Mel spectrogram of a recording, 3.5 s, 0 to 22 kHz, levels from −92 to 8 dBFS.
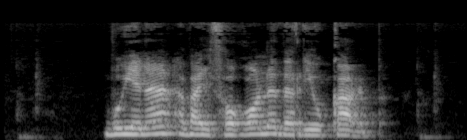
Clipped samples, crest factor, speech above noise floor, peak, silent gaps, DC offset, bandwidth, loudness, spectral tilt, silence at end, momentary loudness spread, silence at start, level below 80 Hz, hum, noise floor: under 0.1%; 18 dB; 46 dB; -6 dBFS; none; under 0.1%; 11.5 kHz; -23 LUFS; -5.5 dB/octave; 0.7 s; 6 LU; 0.8 s; -68 dBFS; none; -68 dBFS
